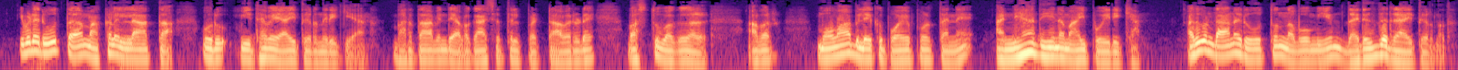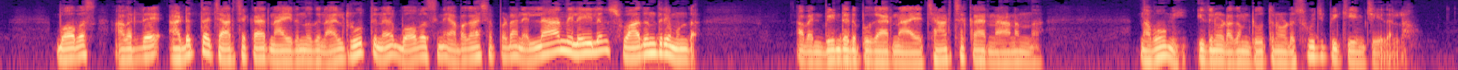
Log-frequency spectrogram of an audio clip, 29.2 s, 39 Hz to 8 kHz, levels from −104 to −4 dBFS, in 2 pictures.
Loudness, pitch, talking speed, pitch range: -17 LUFS, 95 Hz, 80 wpm, 85-115 Hz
